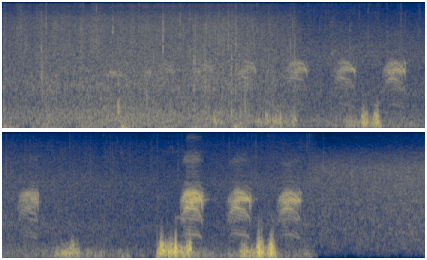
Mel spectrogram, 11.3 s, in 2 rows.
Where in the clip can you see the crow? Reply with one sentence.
The crow can be heard from 1.3 to 7.0 s and from 7.7 to 9.8 s.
